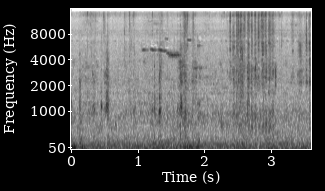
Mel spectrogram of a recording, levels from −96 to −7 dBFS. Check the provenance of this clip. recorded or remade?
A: remade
